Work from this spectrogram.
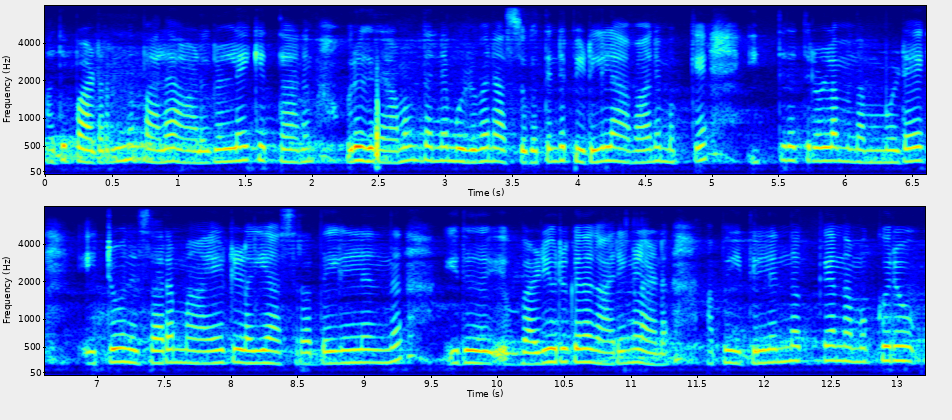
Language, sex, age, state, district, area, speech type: Malayalam, female, 18-30, Kerala, Idukki, rural, spontaneous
